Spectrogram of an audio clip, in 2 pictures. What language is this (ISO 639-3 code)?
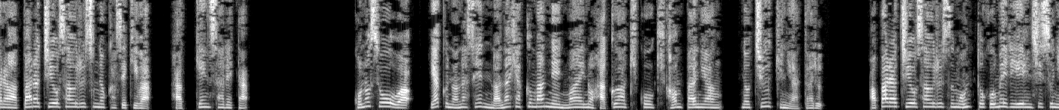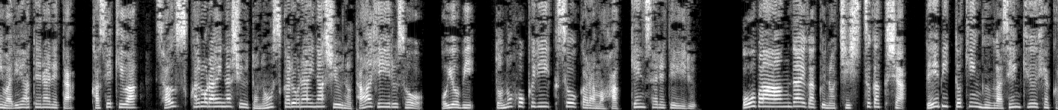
jpn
